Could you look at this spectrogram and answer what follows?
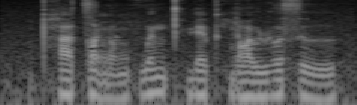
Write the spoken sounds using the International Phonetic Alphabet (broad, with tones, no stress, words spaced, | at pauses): pʰä˨˦t͡sɑ̰˨˩ŋɑ˥˨ŋfwə˥˨n t̪ʰɥɛ˥˨pʰjɑ˦ʊ̯ ɻɤ˦sɹ̩˨˦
